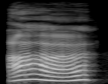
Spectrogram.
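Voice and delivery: sudden high yelp of surprise; a quick shocked "Ah!"; startled cry. Acted. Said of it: "interrupted by a startled cry".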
